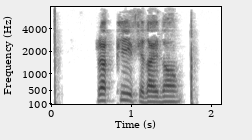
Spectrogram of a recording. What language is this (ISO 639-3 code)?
tha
